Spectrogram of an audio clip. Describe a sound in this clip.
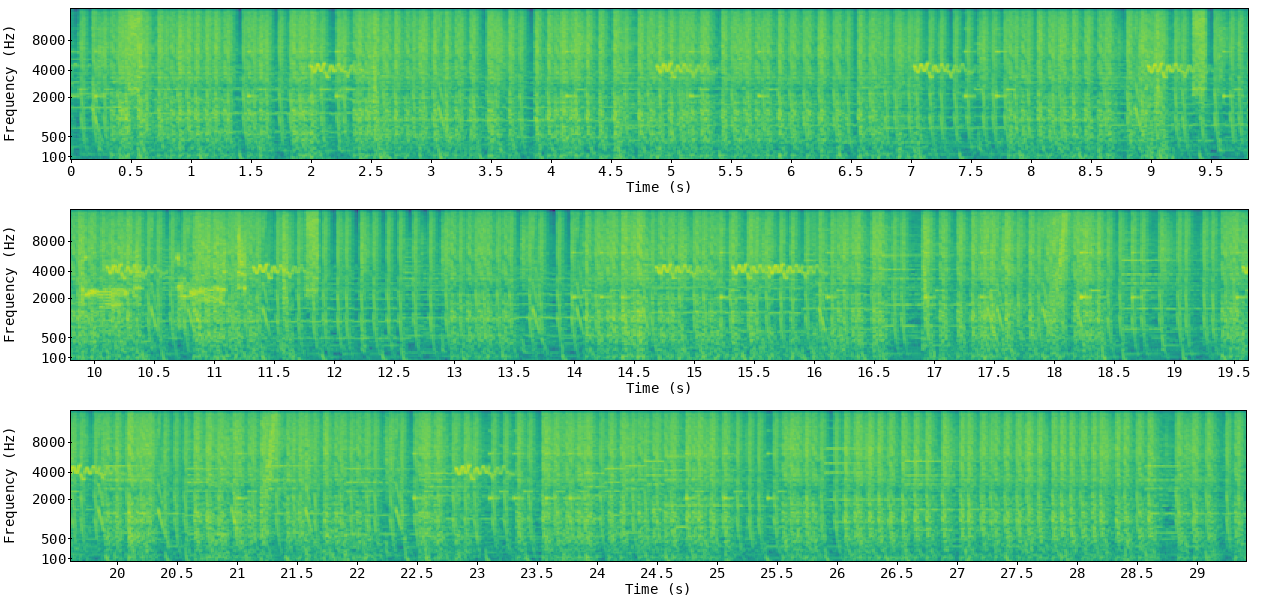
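Electronic game music plays steadily.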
